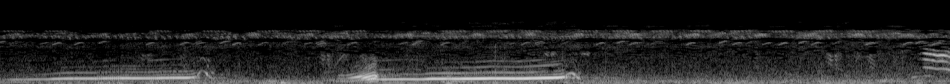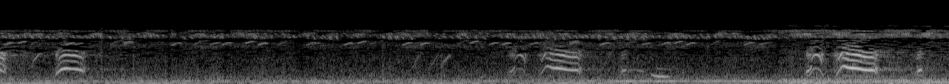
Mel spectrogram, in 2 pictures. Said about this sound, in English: But the lion chases him away, and those frustrated pallbearers, the hyena and the jackal, set up a mournful chorus.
